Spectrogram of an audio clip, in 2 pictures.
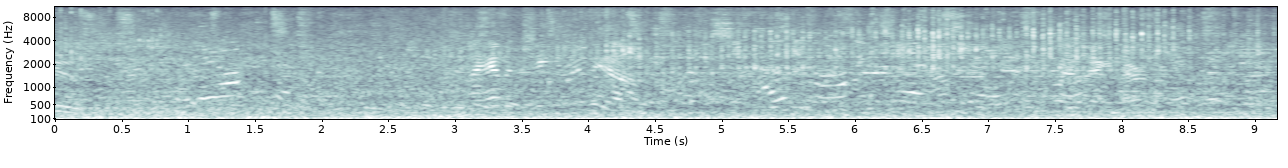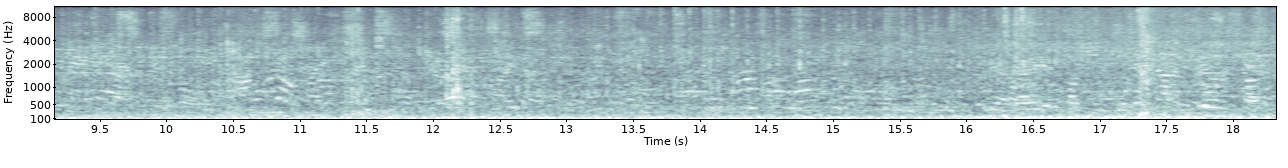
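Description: Motorcycle engines running, a steady low rumble from bikes riding past and idling along a crowded street, with people talking around them.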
